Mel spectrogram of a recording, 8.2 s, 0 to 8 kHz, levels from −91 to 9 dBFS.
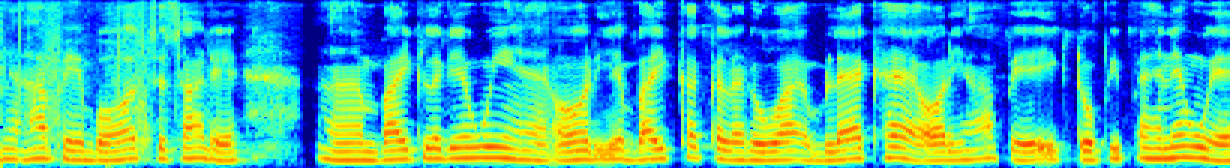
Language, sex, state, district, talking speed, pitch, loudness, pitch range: Hindi, male, Bihar, West Champaran, 185 wpm, 170 Hz, -16 LUFS, 155-185 Hz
